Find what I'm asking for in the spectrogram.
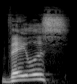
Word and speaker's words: Velus: Velus Jones.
